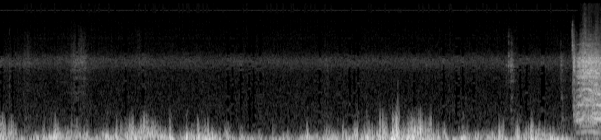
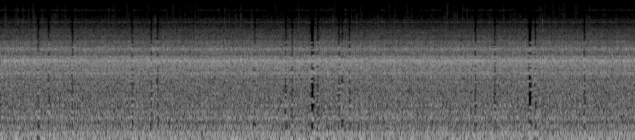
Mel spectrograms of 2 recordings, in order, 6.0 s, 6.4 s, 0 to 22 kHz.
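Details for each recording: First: 1978 Dodge D200 crew cab with 318 V8, abandoned 17 years, cranking on a replacement starter: slow, uneven churning that never fires; no spark at the plugs, owner suspects the ignition box. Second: 1978 Dodge D200 crew cab 318 V8, abandoned 17 years, said to have a broken crankshaft: after first start on dribbled gas it idles steady and even with no knocks, ticks or hesitation, running like a top.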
